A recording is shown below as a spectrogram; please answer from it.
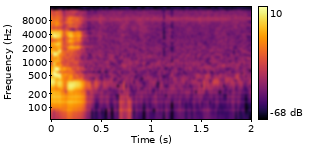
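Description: A man's voice into a microphone, ending a word in the first half-second, followed by a pause of quiet room tone.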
